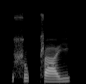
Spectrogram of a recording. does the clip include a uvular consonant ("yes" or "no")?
no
